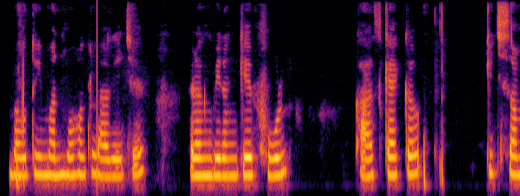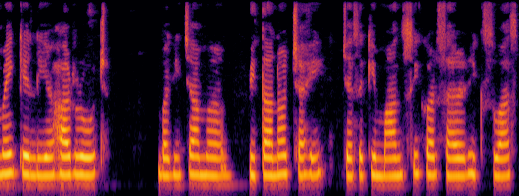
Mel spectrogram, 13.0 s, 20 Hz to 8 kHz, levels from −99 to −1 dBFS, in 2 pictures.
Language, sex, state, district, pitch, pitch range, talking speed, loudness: Maithili, female, Bihar, Saharsa, 240 Hz, 235-255 Hz, 135 wpm, -19 LUFS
